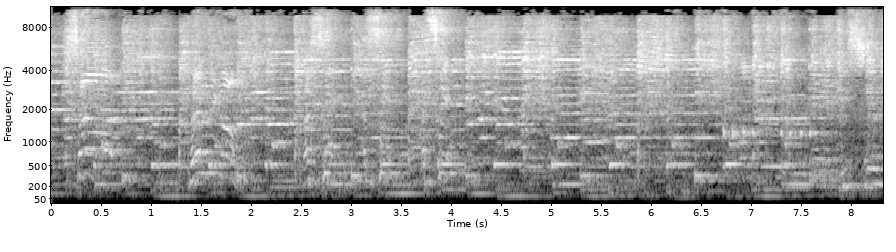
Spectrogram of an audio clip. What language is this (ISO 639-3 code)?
ind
